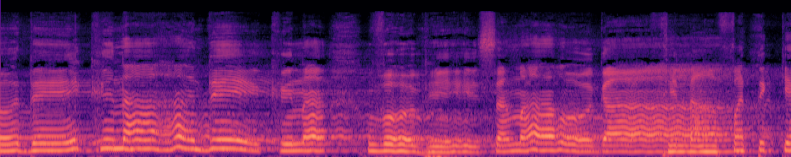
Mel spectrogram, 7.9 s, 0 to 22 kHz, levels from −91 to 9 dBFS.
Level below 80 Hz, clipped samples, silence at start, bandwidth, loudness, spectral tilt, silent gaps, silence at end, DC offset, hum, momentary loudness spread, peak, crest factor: -48 dBFS; under 0.1%; 0 s; 16 kHz; -19 LUFS; -6.5 dB/octave; none; 0 s; under 0.1%; none; 6 LU; -6 dBFS; 14 dB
